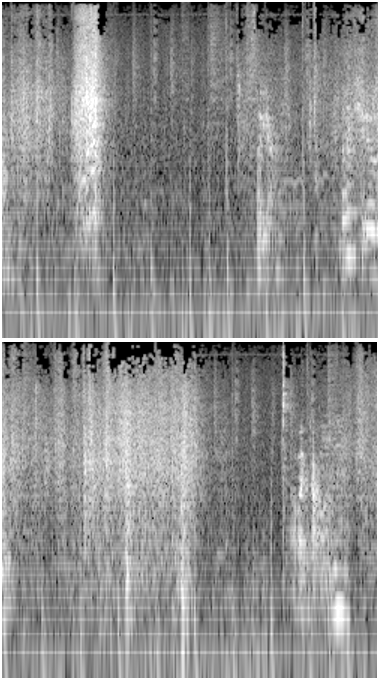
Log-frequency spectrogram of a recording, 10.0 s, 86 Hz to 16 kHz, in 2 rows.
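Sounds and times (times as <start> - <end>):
jacket zipper pulled open: 0.3 - 1.4.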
